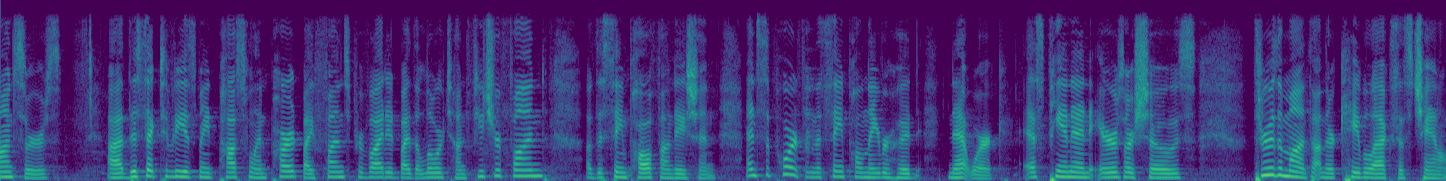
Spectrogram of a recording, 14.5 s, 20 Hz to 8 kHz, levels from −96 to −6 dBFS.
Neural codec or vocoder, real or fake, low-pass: none; real; 7.2 kHz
